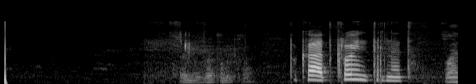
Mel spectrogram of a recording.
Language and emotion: Russian, neutral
